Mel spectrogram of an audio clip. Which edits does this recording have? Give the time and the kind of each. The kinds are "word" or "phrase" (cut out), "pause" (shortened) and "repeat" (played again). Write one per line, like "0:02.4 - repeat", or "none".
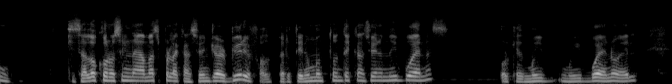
none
